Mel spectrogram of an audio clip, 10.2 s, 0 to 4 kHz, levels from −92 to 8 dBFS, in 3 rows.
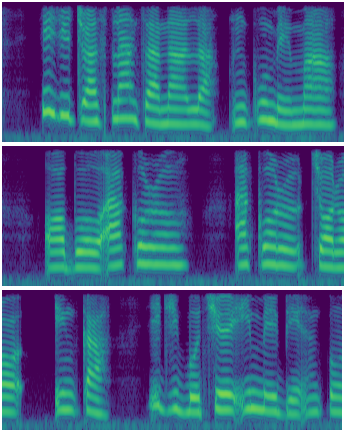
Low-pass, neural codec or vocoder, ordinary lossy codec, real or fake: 3.6 kHz; autoencoder, 22.05 kHz, a latent of 192 numbers a frame, VITS, trained on many speakers; none; fake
